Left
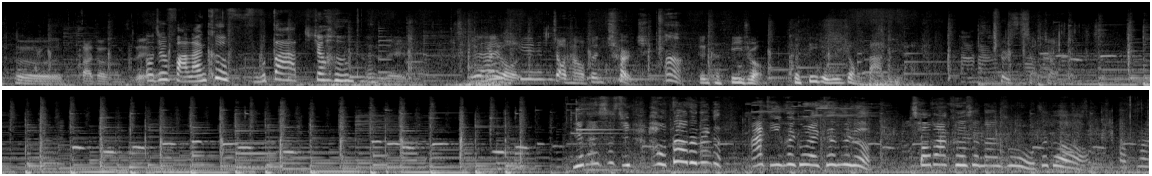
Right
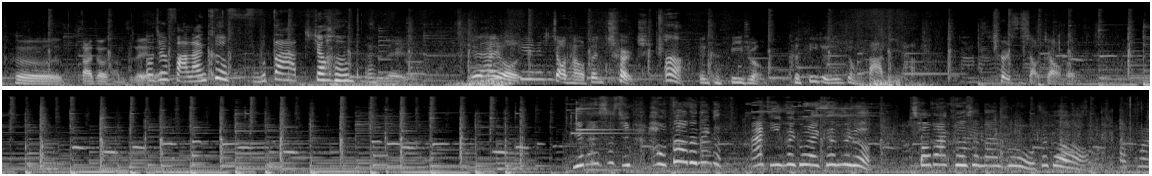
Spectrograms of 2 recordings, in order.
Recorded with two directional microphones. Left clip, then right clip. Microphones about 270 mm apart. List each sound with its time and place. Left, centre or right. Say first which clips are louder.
0.2 s speech: right 5 dB; right
1.4 s a woman's voice: even; centre
4.7 s speech: right 4 dB; right
5.2 s speech: right 1 dB; centre
5.5 s speech: right 6 dB; right
6.6 s a woman's voice: right 5 dB; centre
7.2 s speech: left 5 dB; centre
9.9 s speech: right 7 dB; centre
11.7 s music: even; centre
17.2 s speech: even; centre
